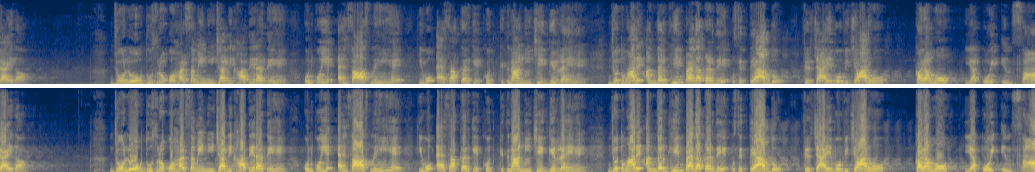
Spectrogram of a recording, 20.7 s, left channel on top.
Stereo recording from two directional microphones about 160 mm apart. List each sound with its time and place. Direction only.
0.0 s a woman's voice: 30° right (ahead or behind)
2.2 s a woman's voice: 30° right (ahead or behind)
